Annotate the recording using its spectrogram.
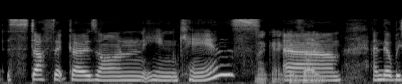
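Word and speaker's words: Cairns: And you guys would probably pronounce it Kairens because there is actually an R in there. So in Australia, the accent with the accent, we say cans, like cans of tomato soup.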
